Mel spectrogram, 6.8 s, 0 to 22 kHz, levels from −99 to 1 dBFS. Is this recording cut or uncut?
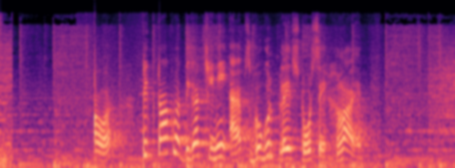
uncut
